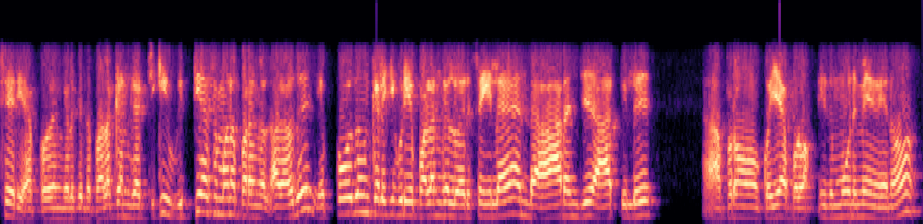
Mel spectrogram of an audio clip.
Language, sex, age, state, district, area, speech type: Tamil, male, 18-30, Tamil Nadu, Pudukkottai, rural, conversation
